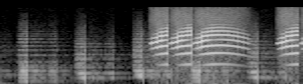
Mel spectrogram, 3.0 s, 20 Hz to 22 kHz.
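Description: Cat meowing in Final Fantasy 7 (1997), a series of short close meows followed by longer, rising drawn-out cries, loud and clear with no talk over them.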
